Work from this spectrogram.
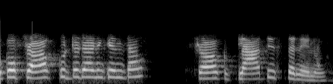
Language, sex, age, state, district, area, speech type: Telugu, female, 18-30, Telangana, Mancherial, rural, conversation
